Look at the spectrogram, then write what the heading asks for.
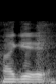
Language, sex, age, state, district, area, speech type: Kannada, male, 30-45, Karnataka, Dakshina Kannada, rural, spontaneous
